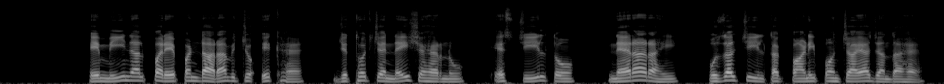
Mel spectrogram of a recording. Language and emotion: Punjabi, neutral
